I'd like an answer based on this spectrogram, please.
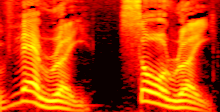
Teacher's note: In Cockney, you can't do that. The R really stays in, but you want to make sure that it attaches to the second of the two syllables and not the end of the first one.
